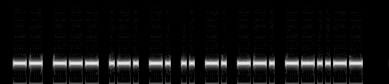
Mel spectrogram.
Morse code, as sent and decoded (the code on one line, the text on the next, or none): -- --- .-. -. .. -. --. --..--
MORNING,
